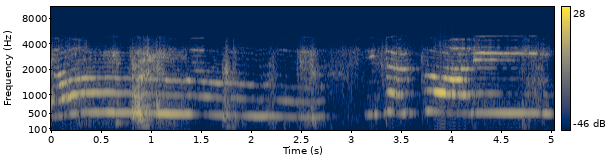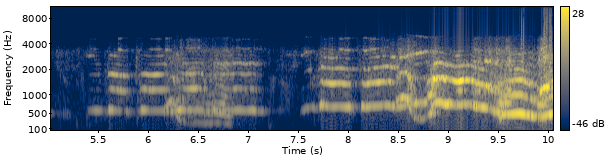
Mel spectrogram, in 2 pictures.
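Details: Atlas, a pet dog, singing his potty song: a string of thin, sustained whining notes with brief gaps between them, building at the end into a louder, rising and falling yowl.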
